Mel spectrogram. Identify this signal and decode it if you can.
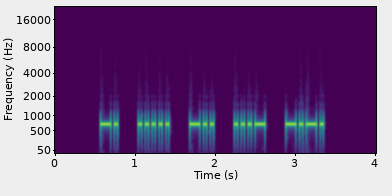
Morse code, heard as a keyed tone, about 28 wpm, spaced as for 20 wpm, 700 Hz. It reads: N5DVC
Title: USA Call Signs - 5 Characters - 2x Character Spacing - 28wpm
